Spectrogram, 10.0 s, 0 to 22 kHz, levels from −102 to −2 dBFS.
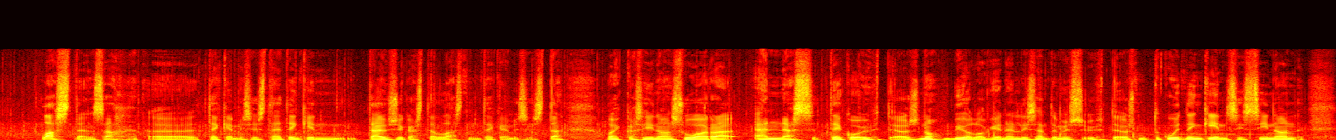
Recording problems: crowd noise; faint; throughout; 25 dB below the speech

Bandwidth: 14.5 kHz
